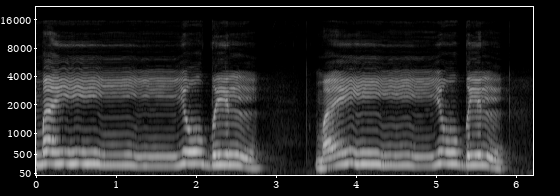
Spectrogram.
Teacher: cara bacanya masuk ke ya disertai dengung karena idgham bighun bighunah. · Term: idgham bighunah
